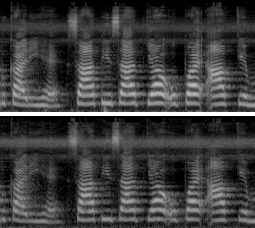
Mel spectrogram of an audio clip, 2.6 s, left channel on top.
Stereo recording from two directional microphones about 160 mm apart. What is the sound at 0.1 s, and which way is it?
Speech, 25° left (ahead or behind).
